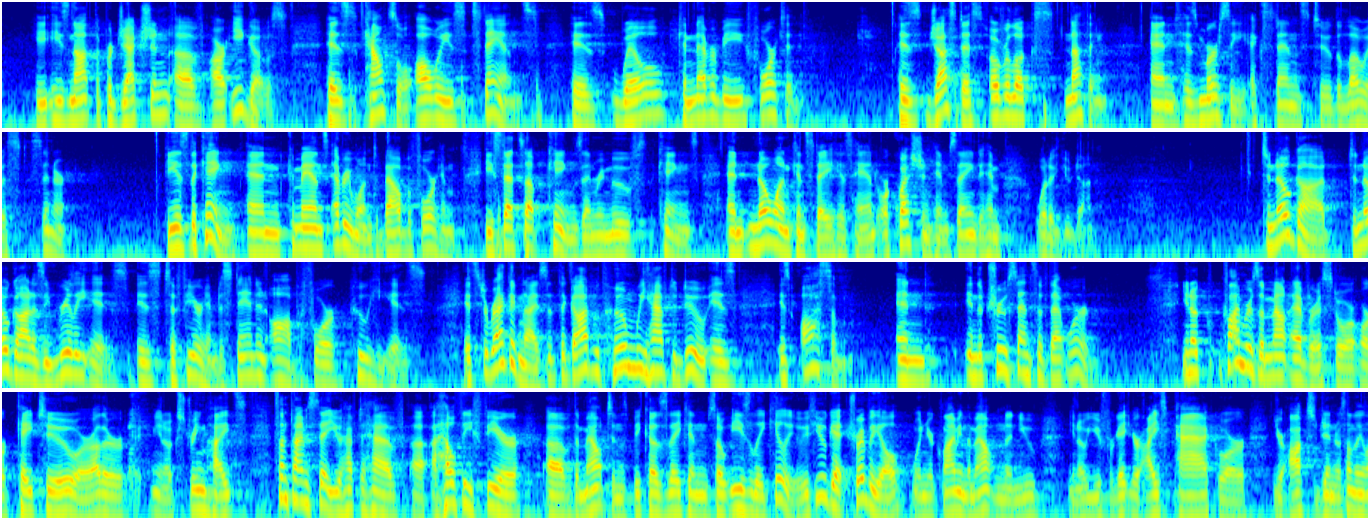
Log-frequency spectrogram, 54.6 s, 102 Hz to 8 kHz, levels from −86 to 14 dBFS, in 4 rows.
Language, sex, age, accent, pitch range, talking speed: English, male, 40-59, American, 110-140 Hz, 180 wpm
